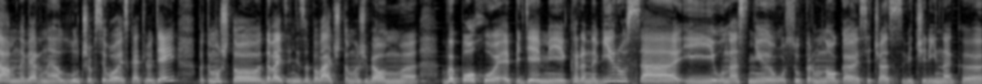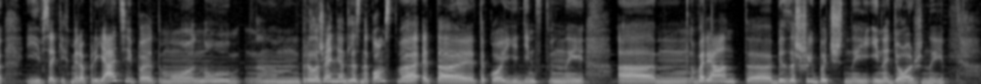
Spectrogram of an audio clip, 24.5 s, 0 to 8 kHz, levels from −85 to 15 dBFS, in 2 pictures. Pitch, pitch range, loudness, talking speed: 210 Hz, 205-225 Hz, -22 LUFS, 100 wpm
